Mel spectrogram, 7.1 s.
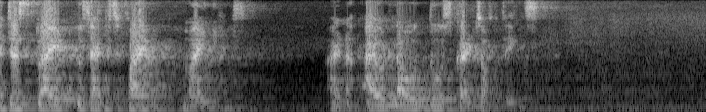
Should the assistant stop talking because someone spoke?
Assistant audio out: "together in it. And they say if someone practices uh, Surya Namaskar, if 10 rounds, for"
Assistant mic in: Yes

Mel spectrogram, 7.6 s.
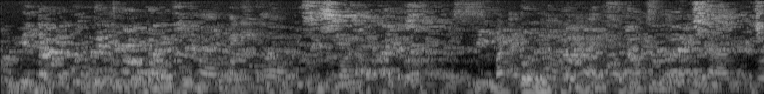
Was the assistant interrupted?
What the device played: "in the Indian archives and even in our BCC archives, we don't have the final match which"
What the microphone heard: Yes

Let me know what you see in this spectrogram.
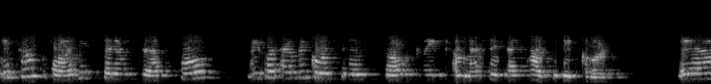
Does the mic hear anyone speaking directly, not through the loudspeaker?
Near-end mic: No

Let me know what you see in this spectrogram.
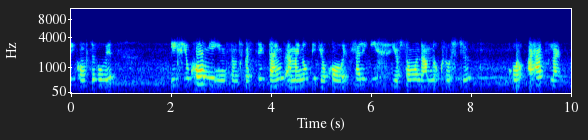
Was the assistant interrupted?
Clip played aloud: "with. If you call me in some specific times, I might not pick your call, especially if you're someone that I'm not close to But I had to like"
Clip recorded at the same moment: No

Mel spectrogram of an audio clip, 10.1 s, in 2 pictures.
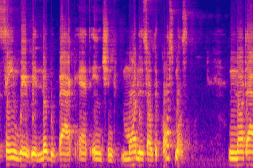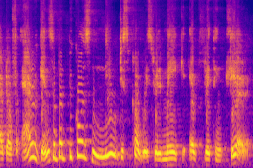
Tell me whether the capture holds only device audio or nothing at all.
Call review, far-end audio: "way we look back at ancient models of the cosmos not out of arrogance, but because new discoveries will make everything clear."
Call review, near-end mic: Yes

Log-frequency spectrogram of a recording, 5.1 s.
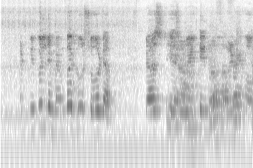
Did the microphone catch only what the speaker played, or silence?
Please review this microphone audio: No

